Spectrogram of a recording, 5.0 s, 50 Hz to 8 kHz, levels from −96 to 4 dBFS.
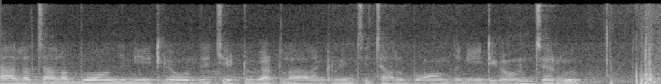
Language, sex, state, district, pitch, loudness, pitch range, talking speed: Telugu, male, Andhra Pradesh, Manyam, 115 Hz, -21 LUFS, 115-125 Hz, 195 wpm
